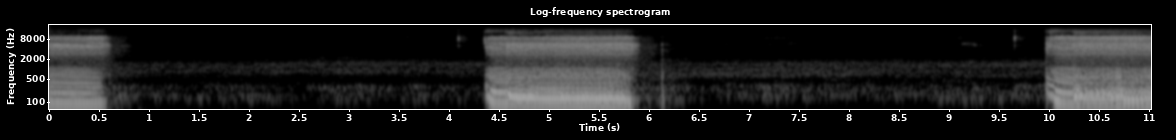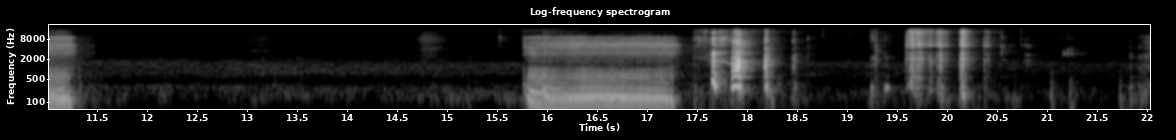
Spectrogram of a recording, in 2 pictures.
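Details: Sleeping dog snoring indoors: four long, low, rumbling snores, each about one and a half seconds, coming roughly every six seconds with quiet breathing gaps between, followed by brief scratchy rustling near the end.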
